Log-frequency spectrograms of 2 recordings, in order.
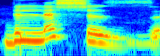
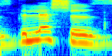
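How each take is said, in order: First: "delicious" slowed and lengthened; low-pitched, lingering "delicious"; slow pronunciation demo. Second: Said in the usual way. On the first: Shown as a demonstration. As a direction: draw out "delicious" for learners. Teacher's last, drawn-out model take.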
